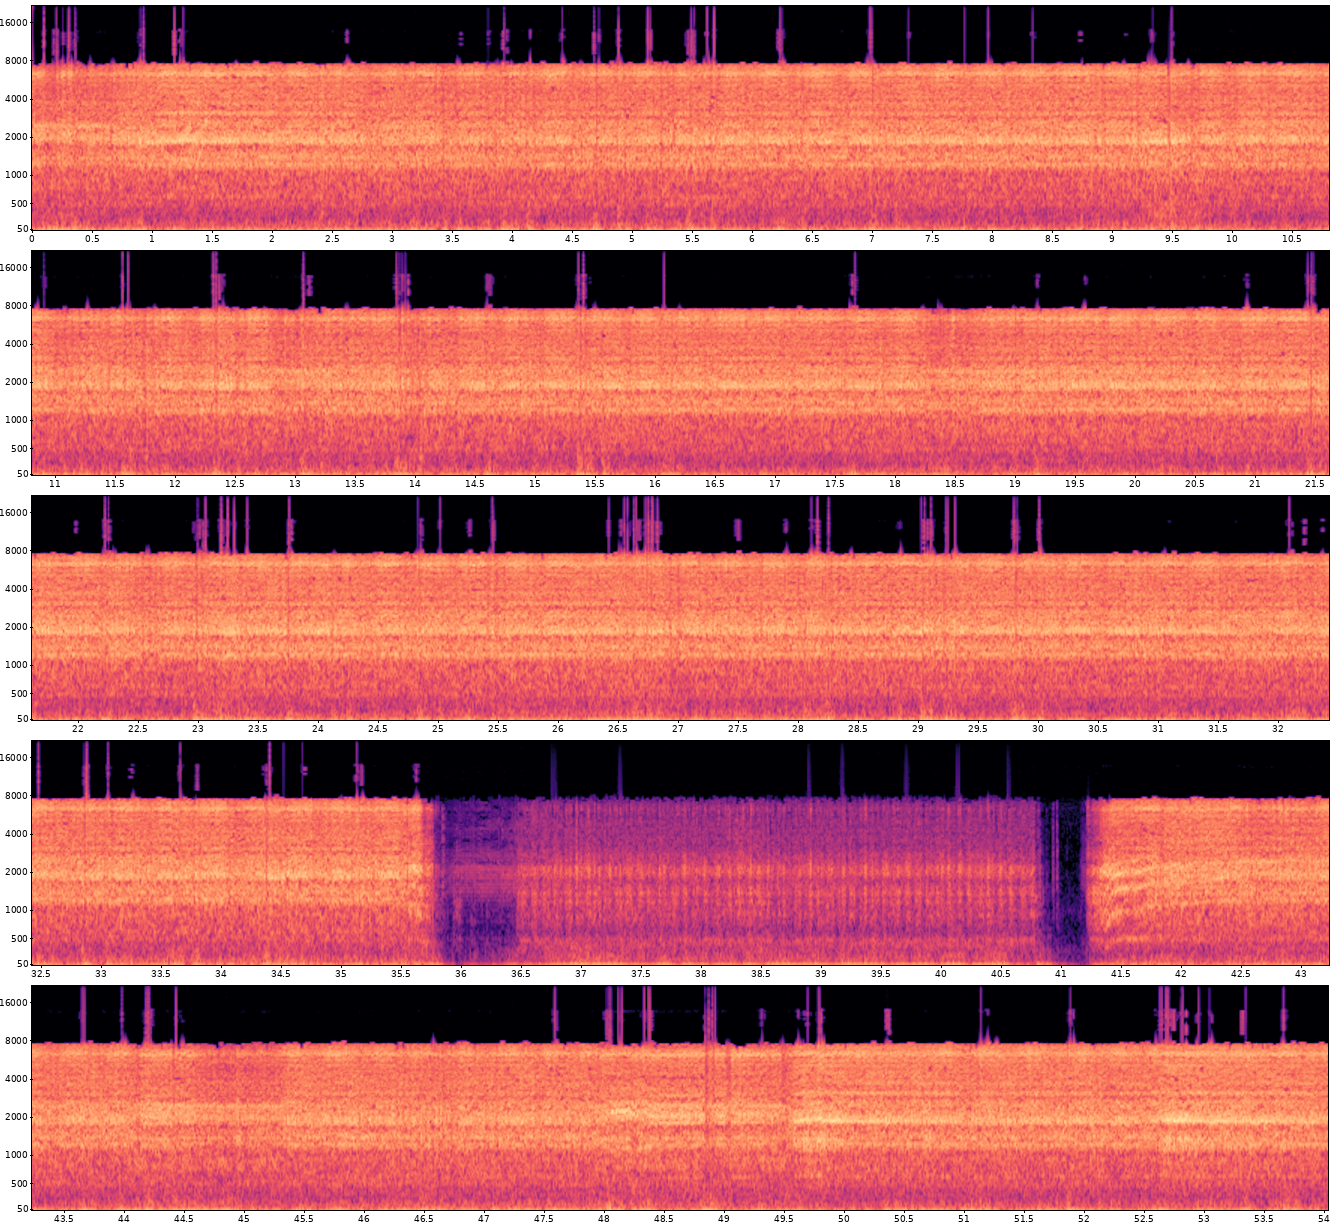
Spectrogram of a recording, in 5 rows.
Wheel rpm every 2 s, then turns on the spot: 160, 160, 160, 160, 160, 160, 160, 160, 160, 160, 160, 160, 160, 160, 160, 160, 160, 150, 20, 20, 40, 160, 160, 160, 160, 160, 160.
36-40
